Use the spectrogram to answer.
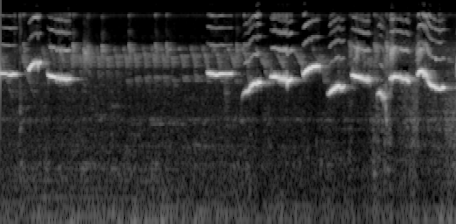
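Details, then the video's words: Atlantic canary giving a few sweet slurred whistles, falling silent for nearly two seconds, then resuming with a lively series of rising and falling whistled notes. "THE SOUND OF THE CANARIA SERINUS ORIGINAL SOUND LIKE IN THE WILD"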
